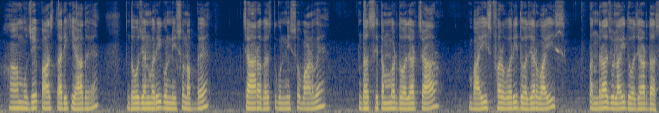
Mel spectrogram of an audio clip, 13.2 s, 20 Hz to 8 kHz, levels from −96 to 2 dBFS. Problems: background sounds at intervals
